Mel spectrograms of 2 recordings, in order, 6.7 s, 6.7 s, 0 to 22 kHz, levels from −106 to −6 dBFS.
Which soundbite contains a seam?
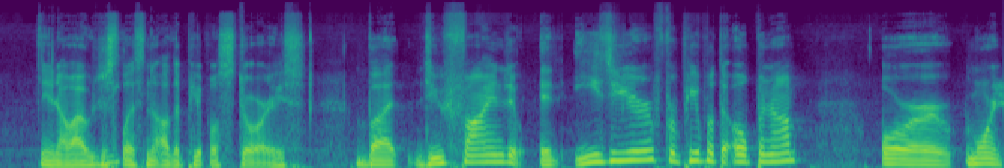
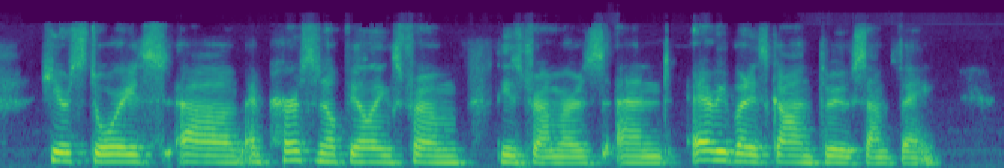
first; 2 cuts; at 2.3 s, 3.5 s

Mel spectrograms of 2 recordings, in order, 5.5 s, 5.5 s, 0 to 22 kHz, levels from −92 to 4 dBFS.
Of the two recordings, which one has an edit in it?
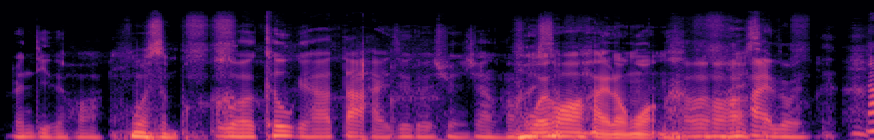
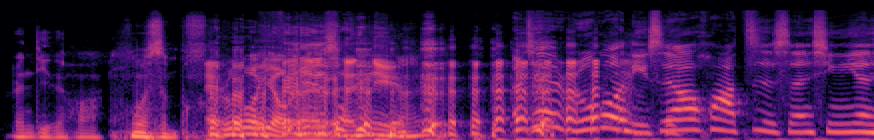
second; 1 cut; at 1.3 s

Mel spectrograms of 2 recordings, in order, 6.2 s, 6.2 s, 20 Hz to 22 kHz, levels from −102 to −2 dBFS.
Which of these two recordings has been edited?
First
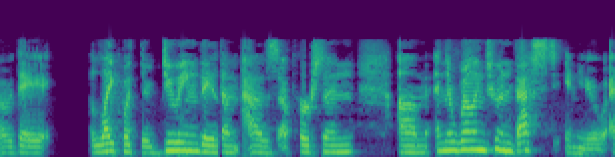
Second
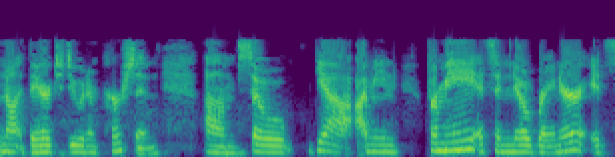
first; 1 cut; at 2.2 s

